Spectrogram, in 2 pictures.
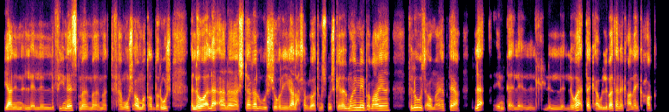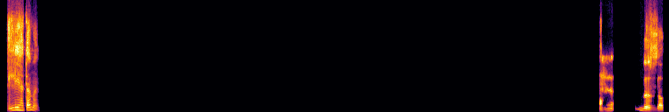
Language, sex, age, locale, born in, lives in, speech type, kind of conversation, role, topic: Arabic, male, 25-29, ar-EG, Egypt, Egypt, conversation, podcast, host, إزاي بتحط حدود واضحة بين الشغل وحياتك الشخصية؟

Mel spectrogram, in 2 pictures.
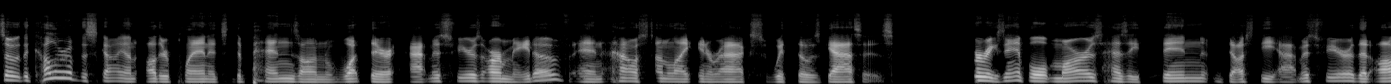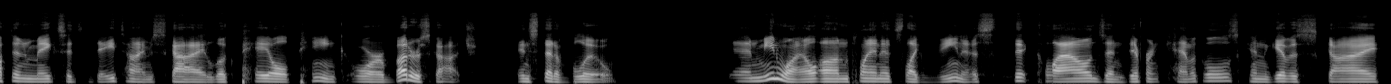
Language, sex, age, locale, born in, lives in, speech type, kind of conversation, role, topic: English, male, 35-39, en-US, United States, United States, read, expert-assistant, expert, What makes the sky look blue during the day?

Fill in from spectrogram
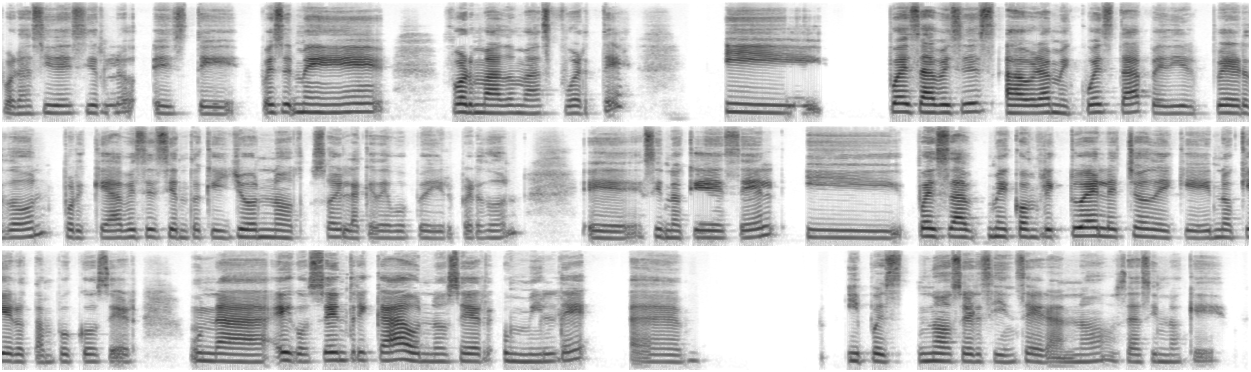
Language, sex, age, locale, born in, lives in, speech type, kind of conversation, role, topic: Spanish, female, 25-29, es-MX, Mexico, Mexico, conversation, advice, user, ¿Cómo puedo pedir perdón de manera sincera sin sonar débil ni forzado?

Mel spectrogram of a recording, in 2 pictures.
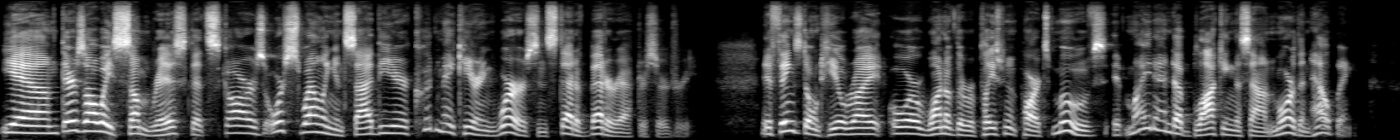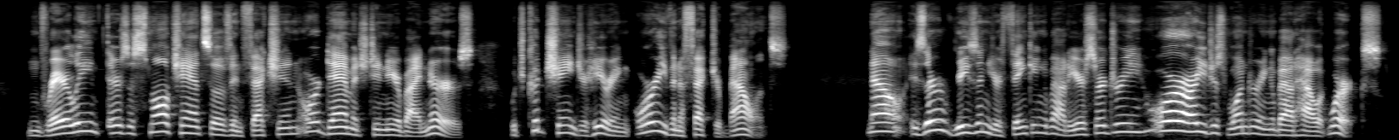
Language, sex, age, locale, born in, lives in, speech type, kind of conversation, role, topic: English, male, 35-39, en-US, United States, United States, read, expert-assistant, expert, How do sound waves reach and get detected by ears?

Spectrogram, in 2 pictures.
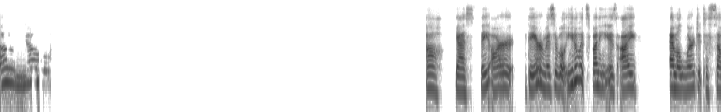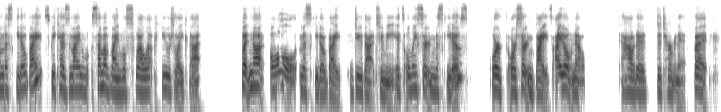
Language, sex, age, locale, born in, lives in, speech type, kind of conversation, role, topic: English, female, 35-39, en-US, United States, United States, conversation, unstructured, none, What is your favorite way to enjoy nature outdoors?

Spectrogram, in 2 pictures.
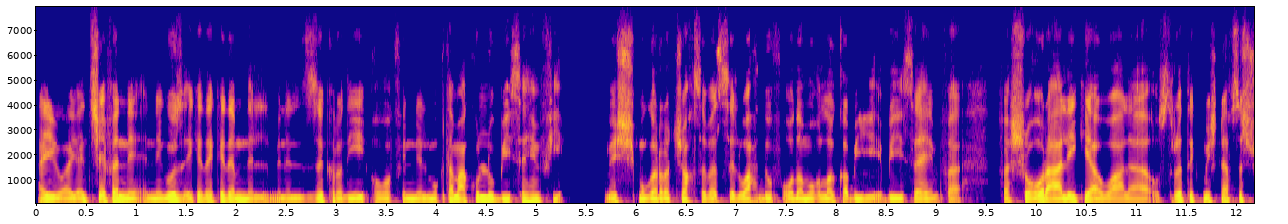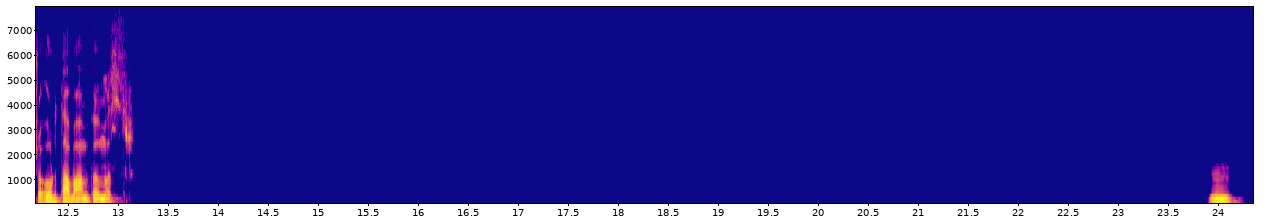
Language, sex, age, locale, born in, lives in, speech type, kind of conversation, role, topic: Arabic, male, 25-29, ar-EG, Egypt, Egypt, conversation, podcast, host, احكيلي عن تقليد في عيلتكم بتحبه وإيه اللي بيخليه مميز عندك؟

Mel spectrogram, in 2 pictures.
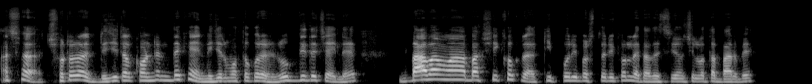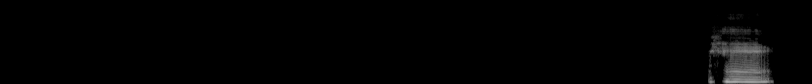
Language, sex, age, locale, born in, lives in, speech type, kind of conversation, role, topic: Bengali, male, 20-24, bn-BD, Bangladesh, Bangladesh, read, expert-assistant, asker, ডিজিটাল মিডিয়াতে আমরা যা দেখি, তার কতটা আমাদের চিন্তা ও মূল্যবোধ গড়ে তোলে বলে মনে হয়?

